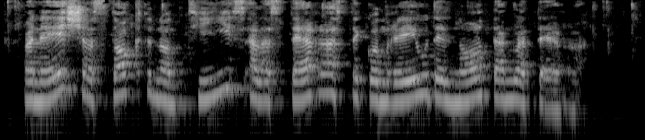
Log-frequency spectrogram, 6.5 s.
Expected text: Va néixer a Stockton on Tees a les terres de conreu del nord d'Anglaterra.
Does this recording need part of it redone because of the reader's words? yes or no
no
